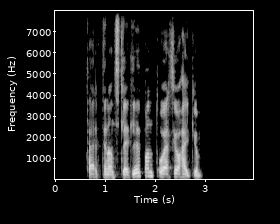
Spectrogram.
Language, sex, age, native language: Icelandic, male, 40-49, Icelandic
